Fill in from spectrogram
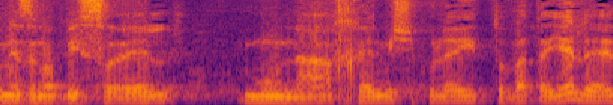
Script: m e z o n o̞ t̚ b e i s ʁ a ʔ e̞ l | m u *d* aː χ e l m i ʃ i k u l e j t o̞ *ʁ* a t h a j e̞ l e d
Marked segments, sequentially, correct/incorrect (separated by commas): incorrect, incorrect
